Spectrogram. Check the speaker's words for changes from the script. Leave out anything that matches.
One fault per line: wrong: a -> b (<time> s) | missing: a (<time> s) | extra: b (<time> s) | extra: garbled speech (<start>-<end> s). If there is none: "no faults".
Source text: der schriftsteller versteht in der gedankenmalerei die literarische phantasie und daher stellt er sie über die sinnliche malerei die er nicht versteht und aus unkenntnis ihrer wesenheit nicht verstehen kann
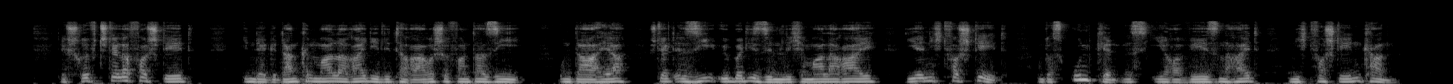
no faults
